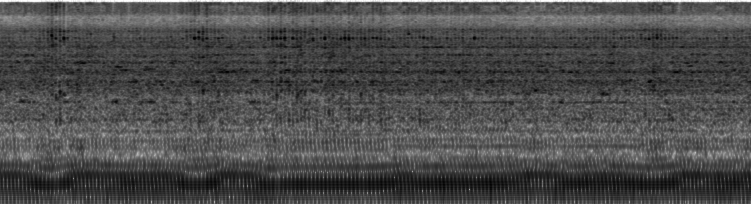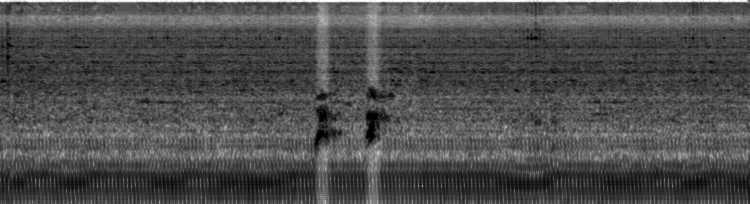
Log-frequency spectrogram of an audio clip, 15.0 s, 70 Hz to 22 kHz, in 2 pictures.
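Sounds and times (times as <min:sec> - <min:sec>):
excavator engine running: 0:00.0 - 0:15.0
dog bark: 0:10.6 - 0:11.6.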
